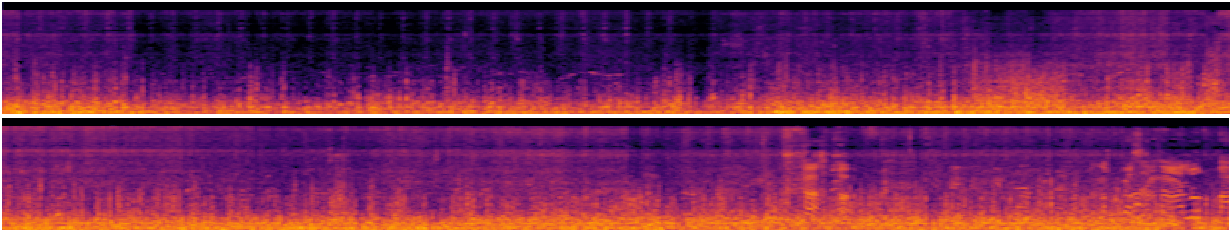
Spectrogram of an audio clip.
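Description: Strong wind buffets the microphone aboard a fishing boat at sea in rough season, with a steady broadband roar of big waves and rushing water throughout, loud and close, and a voice speaking briefly over it.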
